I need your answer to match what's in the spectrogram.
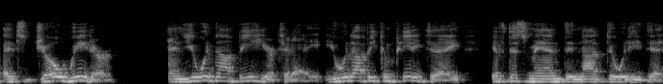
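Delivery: ordinary talk, nothing marked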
